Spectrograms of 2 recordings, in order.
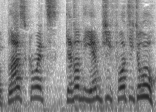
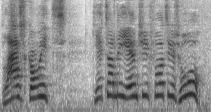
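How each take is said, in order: First: High, loud yelled battle order; shouting soldier. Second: Put-on German accent. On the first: Retold or imitated. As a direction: bellow the command at a soldier. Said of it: "how loud the guy is about it". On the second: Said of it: "I do not know how to do a German accent".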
